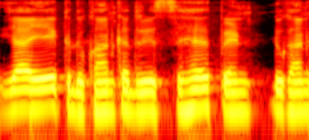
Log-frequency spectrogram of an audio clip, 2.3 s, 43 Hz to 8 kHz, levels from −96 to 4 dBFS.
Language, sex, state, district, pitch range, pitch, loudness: Hindi, male, Jharkhand, Palamu, 130-140 Hz, 130 Hz, -15 LUFS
